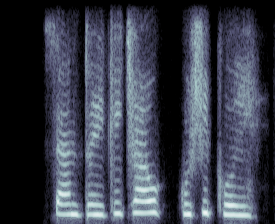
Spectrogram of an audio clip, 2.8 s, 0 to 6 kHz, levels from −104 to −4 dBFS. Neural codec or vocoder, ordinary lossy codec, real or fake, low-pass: codec, 16 kHz in and 24 kHz out, 1.1 kbps, FireRedTTS-2 codec; Opus, 16 kbps; fake; 5.4 kHz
